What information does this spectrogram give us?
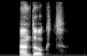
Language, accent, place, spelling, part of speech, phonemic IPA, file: French, France, Lyon, indocte, adjective, /ɛ̃.dɔkt/, LL-Q150 (fra)-indocte.wav
- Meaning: unlearned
